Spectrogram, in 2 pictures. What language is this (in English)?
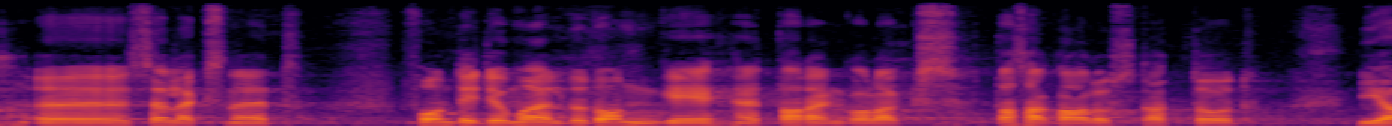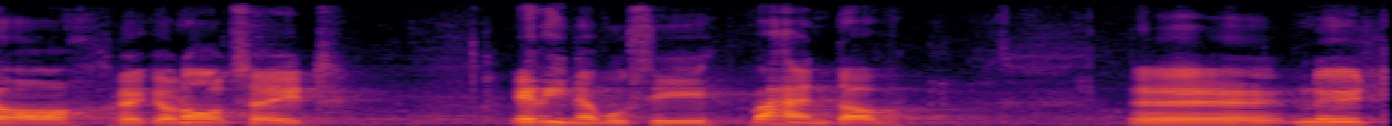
Estonian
